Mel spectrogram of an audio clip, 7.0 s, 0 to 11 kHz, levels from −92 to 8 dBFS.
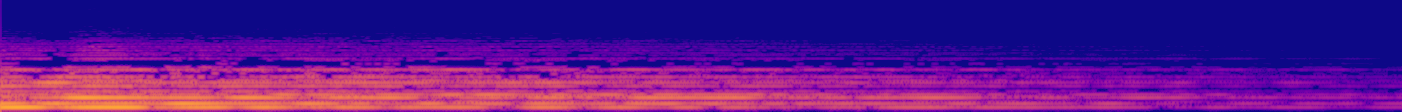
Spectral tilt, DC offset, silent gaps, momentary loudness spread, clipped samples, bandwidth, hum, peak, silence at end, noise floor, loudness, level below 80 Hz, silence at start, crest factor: -15 dB/octave; under 0.1%; none; 22 LU; under 0.1%; 2.8 kHz; none; -6 dBFS; 1.3 s; -53 dBFS; -21 LUFS; -66 dBFS; 0 s; 16 dB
